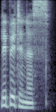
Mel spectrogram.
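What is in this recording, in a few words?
"libidinous", British English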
